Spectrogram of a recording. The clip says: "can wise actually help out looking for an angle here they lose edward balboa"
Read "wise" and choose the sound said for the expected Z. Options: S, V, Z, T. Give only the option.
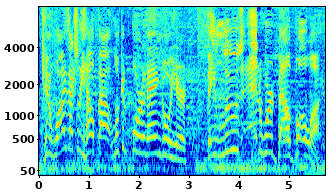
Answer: Z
